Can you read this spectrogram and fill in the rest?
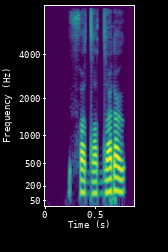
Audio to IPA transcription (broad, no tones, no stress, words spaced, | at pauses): θedˤedˤɨɾɵ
